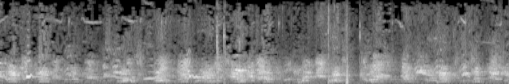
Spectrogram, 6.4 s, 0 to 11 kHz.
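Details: Nine Weimaraner puppies, born 23 June 2017, yelping together: a busy tangle of short high yips and whiny squeals, one sharp click partway through, the chorus rising and falling without a break.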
